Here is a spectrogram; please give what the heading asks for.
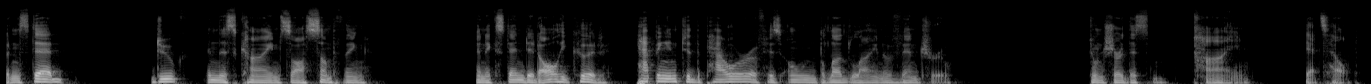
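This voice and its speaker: A man with a low voice runs a tabletop roleplaying game. He mixes improvised, descriptive scene-setting with casual table talk, and he addresses his player directly in a conversational way. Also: expressive, a little slow, long pauses, mellow.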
